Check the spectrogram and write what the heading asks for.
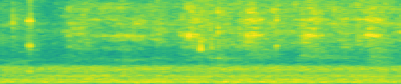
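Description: Wire whisk stirring a thin lime curd mixture in a stainless steel saucepan, a faint light scraping with soft ticks of the wires against the pan.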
